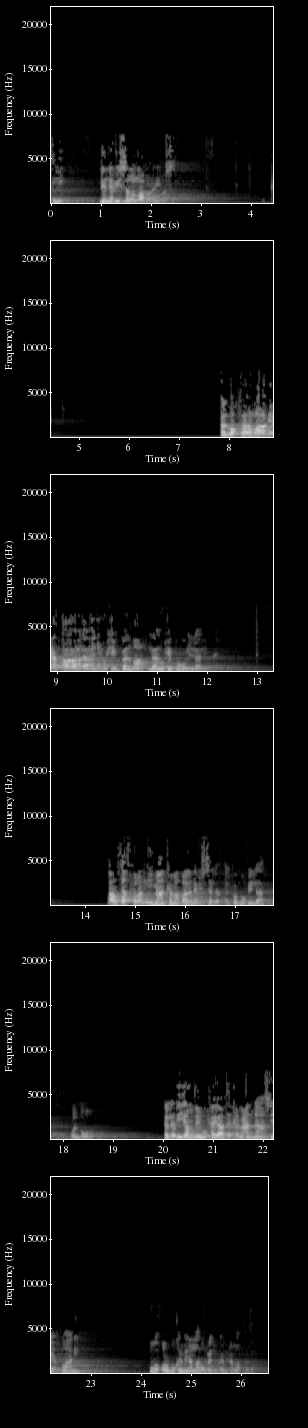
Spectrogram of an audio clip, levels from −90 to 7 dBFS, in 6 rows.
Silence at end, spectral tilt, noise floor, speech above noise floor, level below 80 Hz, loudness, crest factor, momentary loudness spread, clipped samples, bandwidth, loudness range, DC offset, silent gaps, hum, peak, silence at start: 0.3 s; -5 dB/octave; -85 dBFS; 62 dB; -68 dBFS; -23 LUFS; 22 dB; 20 LU; under 0.1%; 7.6 kHz; 12 LU; under 0.1%; none; none; -2 dBFS; 0 s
